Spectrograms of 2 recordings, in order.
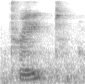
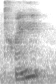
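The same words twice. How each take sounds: First: The final T is fully released. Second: The final T is stopped, not released. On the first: "and one with a full T" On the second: "One with a stop T there"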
